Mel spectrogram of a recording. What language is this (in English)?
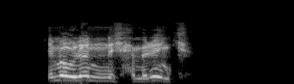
Kabyle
